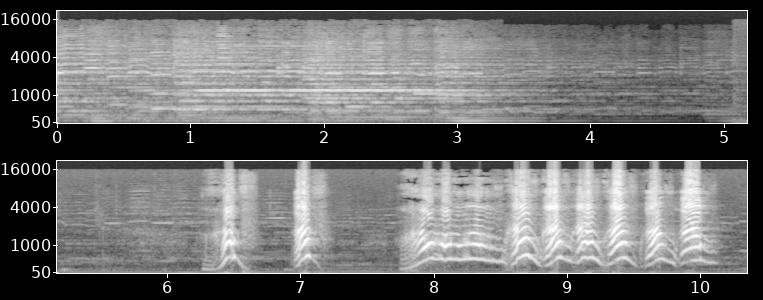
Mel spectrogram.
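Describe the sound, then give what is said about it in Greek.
A voice talks briefly, then after a pause a dog named Bazli barks twice, followed by a quick, loud run of about seven sharp, yappy barks. “«Ναι», είπε ο Μπάζλι γαυγίζοντας.”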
